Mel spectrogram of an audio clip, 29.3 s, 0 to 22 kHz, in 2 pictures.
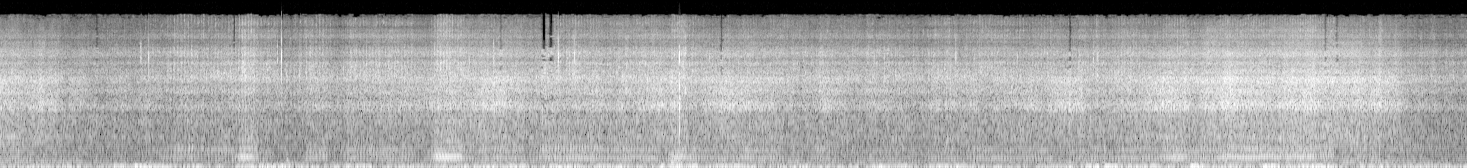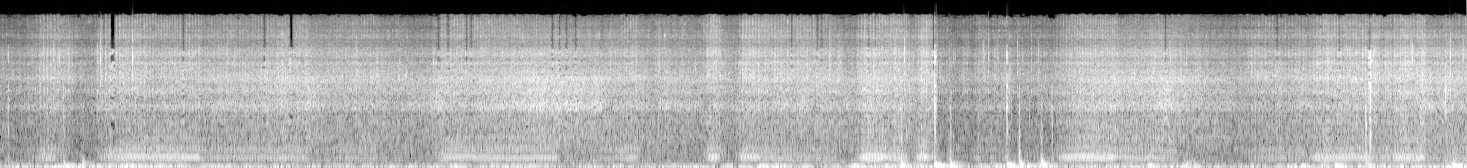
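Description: Husaberg 450FE enduro bike's single-cylinder four-stroke engine pulling at low revs up a rough trail, the note rising and dipping in short surges as the throttle opens and closes. Low rumble and a few knocks of the bike over stones, the knocks bunched about three-quarters of the way through.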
